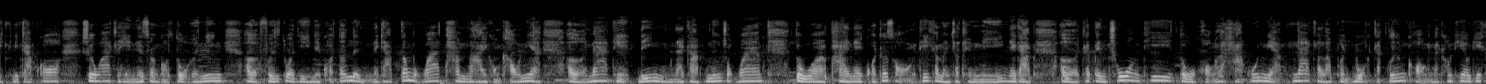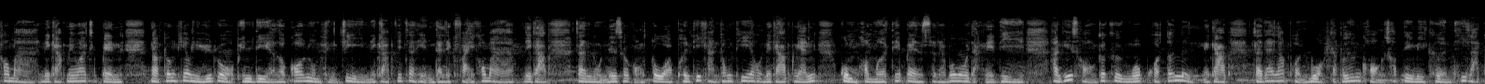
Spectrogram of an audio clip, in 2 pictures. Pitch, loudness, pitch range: 135 Hz, -26 LUFS, 120-150 Hz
